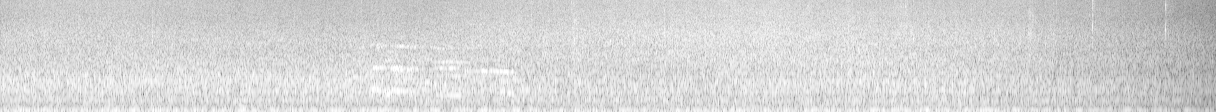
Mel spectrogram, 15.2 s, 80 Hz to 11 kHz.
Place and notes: Abandoned military base, Forest and Wind, next to the parking, Chicken sounds
Zoom H2n MS+XY
3 November 2014, 13:05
